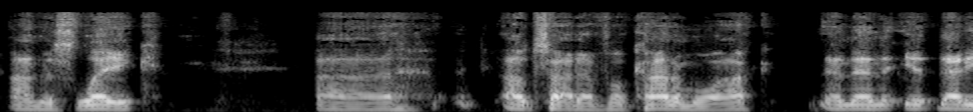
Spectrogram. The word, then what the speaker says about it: Oconomowoc: And they instead found a place in Oconomowoc, Wisconsin.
